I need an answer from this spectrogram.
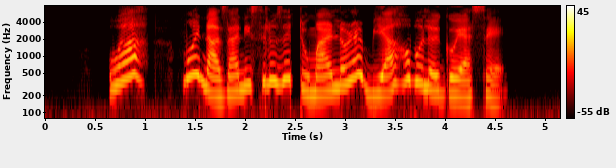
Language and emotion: Assamese, surprised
